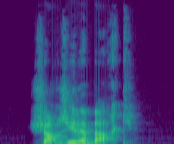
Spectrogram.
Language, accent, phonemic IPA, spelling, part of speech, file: French, France, /ʃaʁ.ʒe la baʁk/, charger la barque, verb, LL-Q150 (fra)-charger la barque.wav
- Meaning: to be too ambitious, to bite off more than one can chew; to overdo it, to exaggerate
